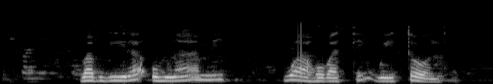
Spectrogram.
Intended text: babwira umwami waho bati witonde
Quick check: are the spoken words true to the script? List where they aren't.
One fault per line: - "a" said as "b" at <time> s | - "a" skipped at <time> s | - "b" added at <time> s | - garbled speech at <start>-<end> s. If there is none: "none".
none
